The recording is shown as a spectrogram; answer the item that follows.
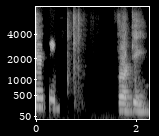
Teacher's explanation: from number 13, you are going to use the stress syllable on the word teen.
